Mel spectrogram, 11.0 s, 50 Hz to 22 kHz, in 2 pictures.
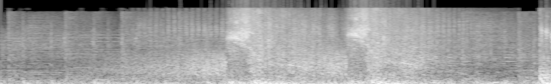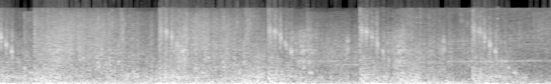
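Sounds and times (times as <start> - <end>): dramatic music: 0.0 - 11.0
deep explosion booms: 5.4 - 10.9.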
